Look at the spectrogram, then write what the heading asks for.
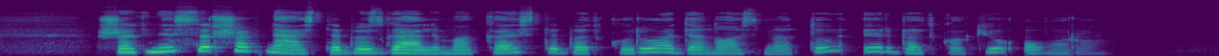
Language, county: Lithuanian, Vilnius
